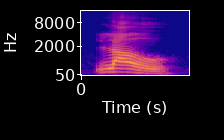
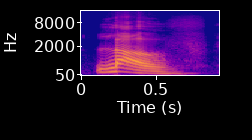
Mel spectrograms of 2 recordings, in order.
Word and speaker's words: love: Okay, don't say Lao. No, that would be very wrong. Or don't say lub. Don't make it bilabial. It's love.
